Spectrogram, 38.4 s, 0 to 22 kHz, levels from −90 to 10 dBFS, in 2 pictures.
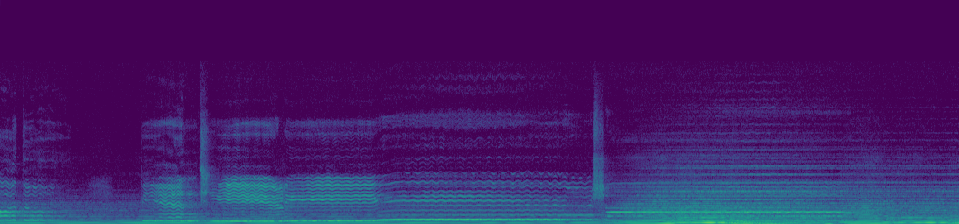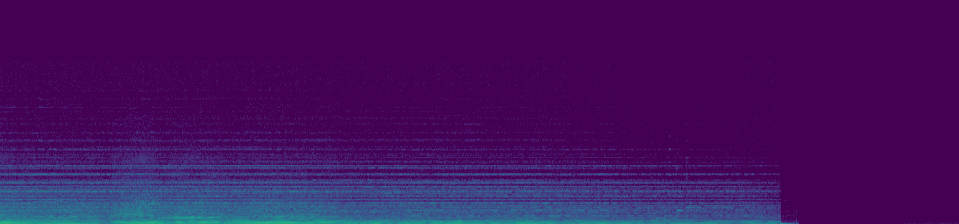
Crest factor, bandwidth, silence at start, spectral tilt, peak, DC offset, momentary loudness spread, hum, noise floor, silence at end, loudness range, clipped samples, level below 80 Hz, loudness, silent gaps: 20 dB; 11.5 kHz; 0 s; -7 dB/octave; -12 dBFS; 0.1%; 18 LU; none; -85 dBFS; 3.35 s; 17 LU; under 0.1%; -44 dBFS; -31 LUFS; none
